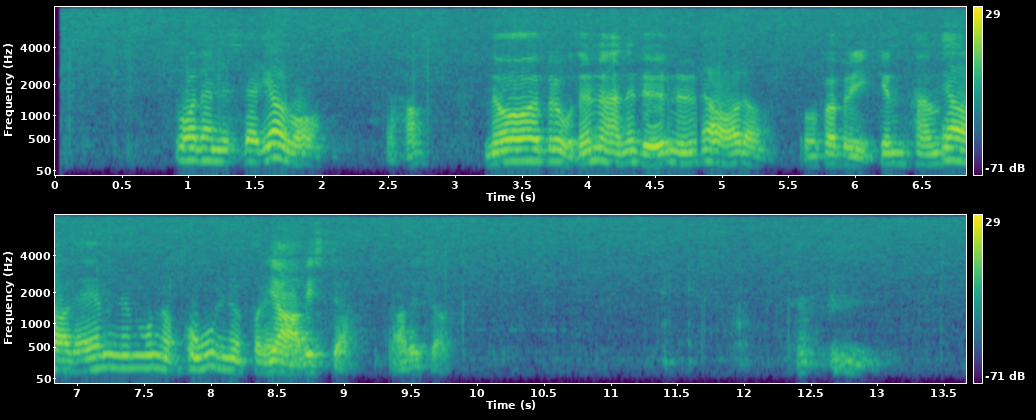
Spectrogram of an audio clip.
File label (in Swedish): dialekter; Folkminnen; Svenska sagor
